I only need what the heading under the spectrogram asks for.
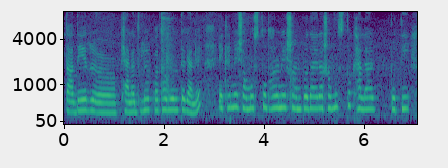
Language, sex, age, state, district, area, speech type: Bengali, female, 45-60, West Bengal, Purulia, urban, spontaneous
